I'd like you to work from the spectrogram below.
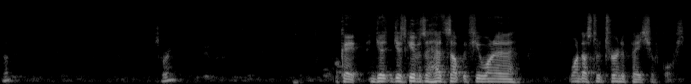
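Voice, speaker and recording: A man's voice: medium pitch, fairly even intonation, normal speed, fairly bright tone, slight background noise. A man moderating a webinar over a video call, polite and courteous, often hesitating and restarting. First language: Dutch. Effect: heard over a video call. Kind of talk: formal panel moderation.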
